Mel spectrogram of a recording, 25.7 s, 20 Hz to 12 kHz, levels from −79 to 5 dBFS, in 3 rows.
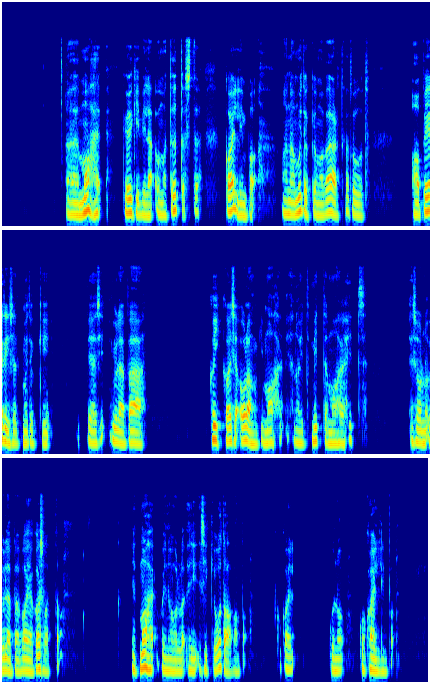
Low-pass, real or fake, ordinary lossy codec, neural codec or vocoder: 7.2 kHz; real; MP3, 64 kbps; none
